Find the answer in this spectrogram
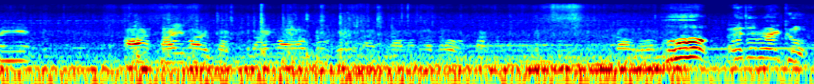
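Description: Steady low rumble of a vehicle's engine and road noise inside the cabin while driving, with brief snatches of voices over it.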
